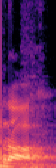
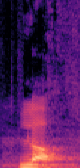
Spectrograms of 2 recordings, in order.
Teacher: लुंठित व्यंजन होता है रा, और पार्श्विक व्यंजन क्या होता है? ला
